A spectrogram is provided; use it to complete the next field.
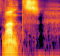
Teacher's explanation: So what you're doing there is sliding it back from the TH sound directly to the S sound.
